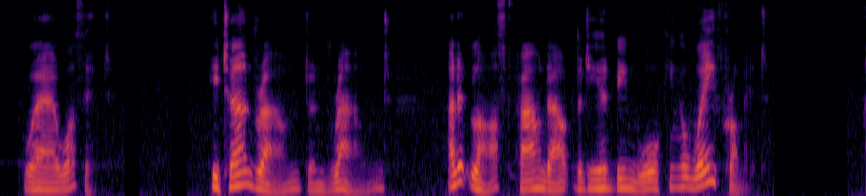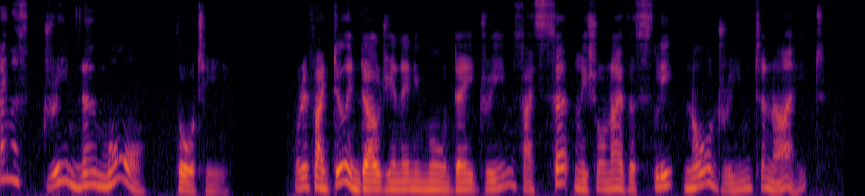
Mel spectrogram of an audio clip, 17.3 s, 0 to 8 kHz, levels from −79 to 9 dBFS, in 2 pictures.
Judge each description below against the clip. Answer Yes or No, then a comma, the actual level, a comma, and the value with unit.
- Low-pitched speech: Yes, low, 130 Hz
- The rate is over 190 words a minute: No, average, 160 wpm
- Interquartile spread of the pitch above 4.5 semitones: Yes, average, 5.0 semitones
